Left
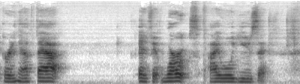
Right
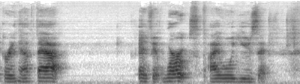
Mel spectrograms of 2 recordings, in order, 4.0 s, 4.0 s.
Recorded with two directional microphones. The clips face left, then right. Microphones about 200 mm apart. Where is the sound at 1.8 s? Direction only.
40° left (ahead or behind).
